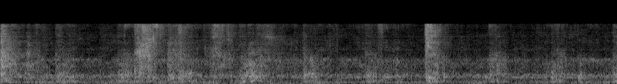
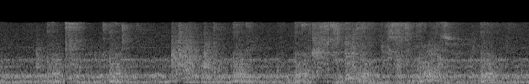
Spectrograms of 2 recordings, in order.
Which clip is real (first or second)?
second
